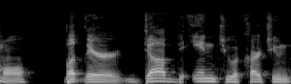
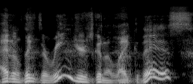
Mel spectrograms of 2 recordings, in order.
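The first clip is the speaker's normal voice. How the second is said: cracking cartoon voice with swooping pitch. Recalling an old cartoon, the speaker does Boo Boo's voice, cracking like puberty. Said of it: "he's going through puberty".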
